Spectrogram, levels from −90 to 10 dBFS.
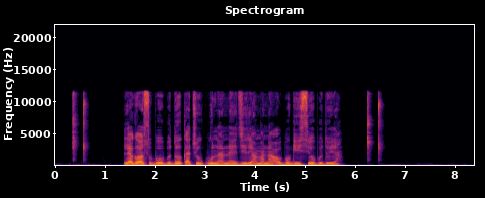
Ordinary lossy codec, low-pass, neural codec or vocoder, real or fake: none; none; none; real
